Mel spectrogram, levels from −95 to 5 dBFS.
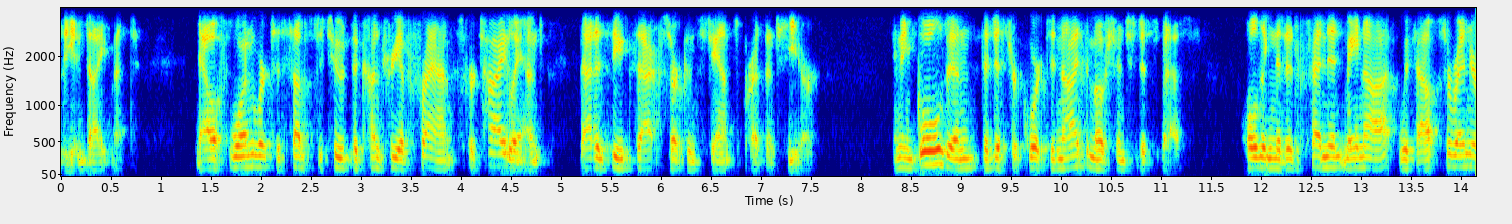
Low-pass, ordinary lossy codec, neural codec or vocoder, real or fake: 3.6 kHz; Opus, 24 kbps; vocoder, 22.05 kHz, 80 mel bands, Vocos; fake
